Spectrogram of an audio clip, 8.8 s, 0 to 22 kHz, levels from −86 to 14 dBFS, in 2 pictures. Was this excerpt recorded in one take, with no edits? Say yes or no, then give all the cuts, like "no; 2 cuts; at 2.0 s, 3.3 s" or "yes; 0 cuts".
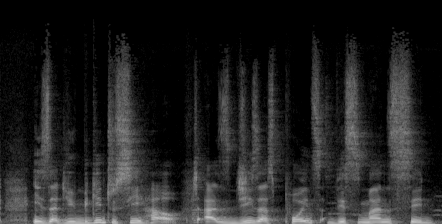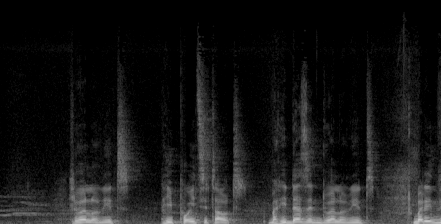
no; 4 cuts; at 1.9 s, 3.2 s, 5.1 s, 6.0 s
